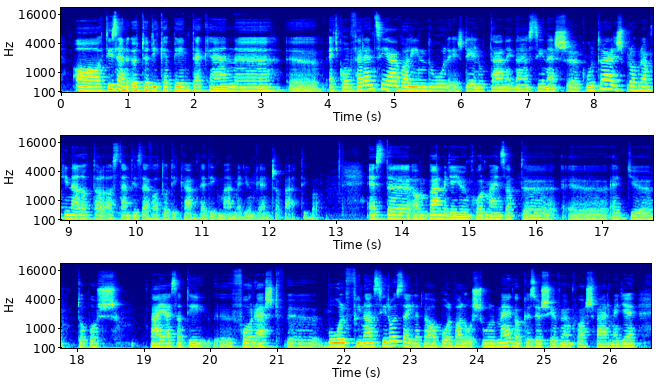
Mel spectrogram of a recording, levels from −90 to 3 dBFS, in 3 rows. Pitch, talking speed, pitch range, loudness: 150 Hz, 85 wpm, 145-165 Hz, -32 LUFS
